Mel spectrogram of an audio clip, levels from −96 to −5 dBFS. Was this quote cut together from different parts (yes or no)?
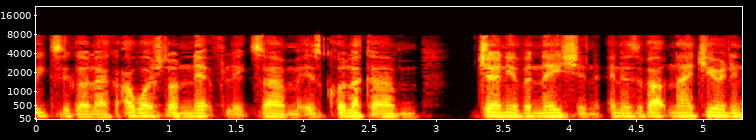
no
